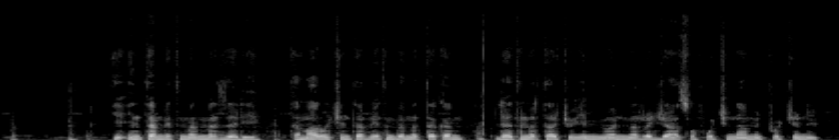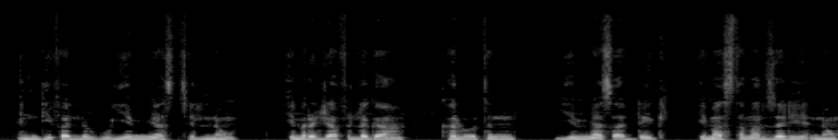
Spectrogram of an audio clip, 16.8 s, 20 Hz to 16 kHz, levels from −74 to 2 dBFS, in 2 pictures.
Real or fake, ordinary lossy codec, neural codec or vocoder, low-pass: fake; AAC, 48 kbps; vocoder, 44.1 kHz, 128 mel bands every 512 samples, BigVGAN v2; 14.4 kHz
